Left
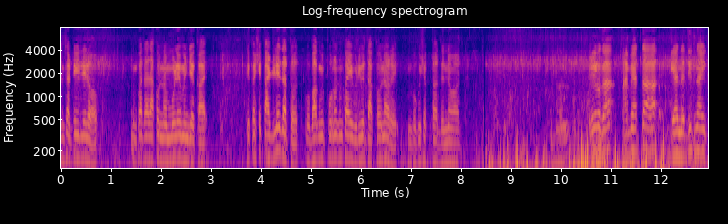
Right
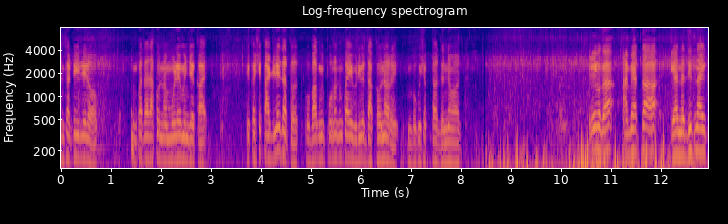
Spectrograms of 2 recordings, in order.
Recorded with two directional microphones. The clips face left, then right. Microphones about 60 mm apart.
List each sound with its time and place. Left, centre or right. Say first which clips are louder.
0.0 s speech: right 2 dB; right
10.6 s speech: right 4 dB; centre
12.4 s speech: right 6 dB; right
